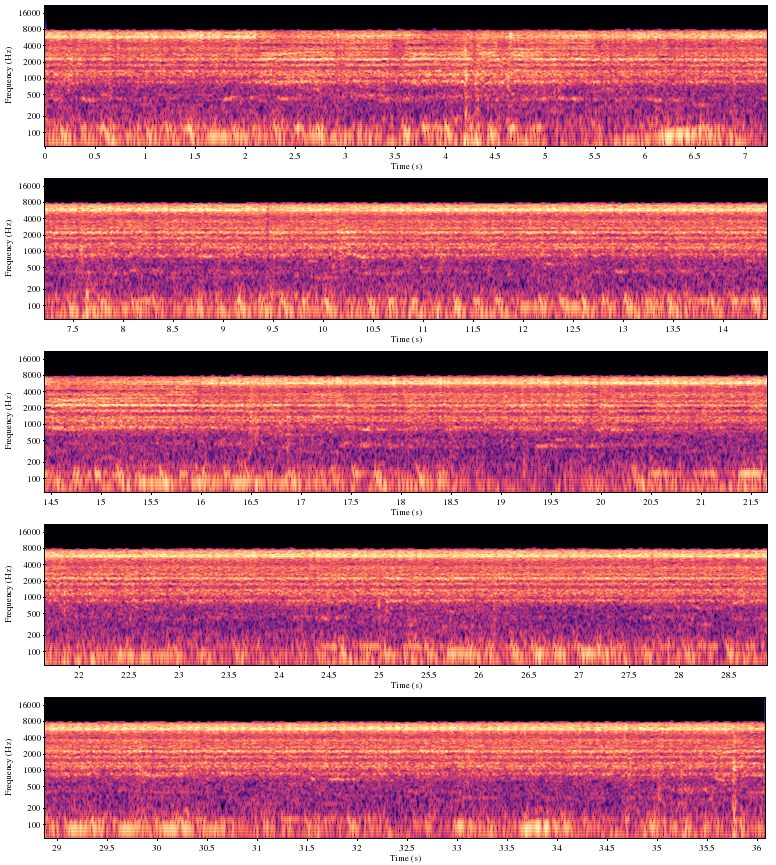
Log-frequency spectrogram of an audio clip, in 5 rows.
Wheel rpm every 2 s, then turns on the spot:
110, 110, 110, 110, 120, 120, 110, 120, 110, 110, 110, 110, 110, 120, 110, 110, 110, 120.
none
